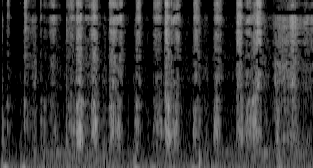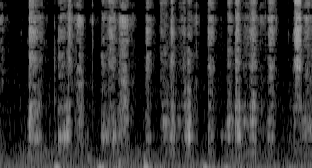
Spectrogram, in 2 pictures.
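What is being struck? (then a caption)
Felt-tip marker on paper notebook pages. A hand writes with a felt-tip marker on the lined paper pages of a spiral notebook resting on a table, scratching the tip over the paper. A rapid, uneven series of short, bright, scratchy strokes follows, with brief pauses between bursts and very little low end.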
